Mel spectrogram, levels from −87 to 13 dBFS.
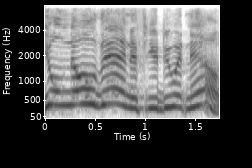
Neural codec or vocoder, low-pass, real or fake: none; 7.2 kHz; real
